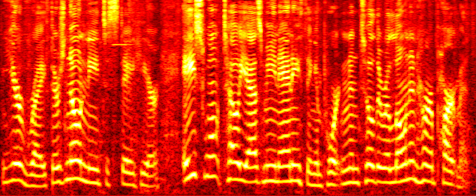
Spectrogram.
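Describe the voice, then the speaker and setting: A woman's voice: on the high side, lively intonation, moderate pace, fairly bright tone. A woman playing an imperious, businesslike boss in a sci-fi audio comedy drama. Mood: decisive. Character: imperious female boss editing the book of destiny.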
